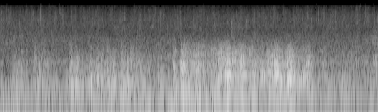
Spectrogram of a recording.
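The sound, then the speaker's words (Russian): A thunderstorm over the steppe at dusk rumbles with a low, rolling swell of distant thunder from low, heavy clouds over steady rain, growing louder midway before easing slightly; no voices are heard. “Несколько дождевых капель упало на руки, и рудокоп поднял голову.”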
